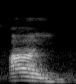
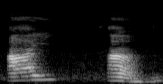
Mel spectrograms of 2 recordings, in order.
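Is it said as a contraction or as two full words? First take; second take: contraction; full. First: The words merge into one contracted syllable. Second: Two separate full words are said. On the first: "Y con la contracción" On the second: "esta es la forma completa"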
